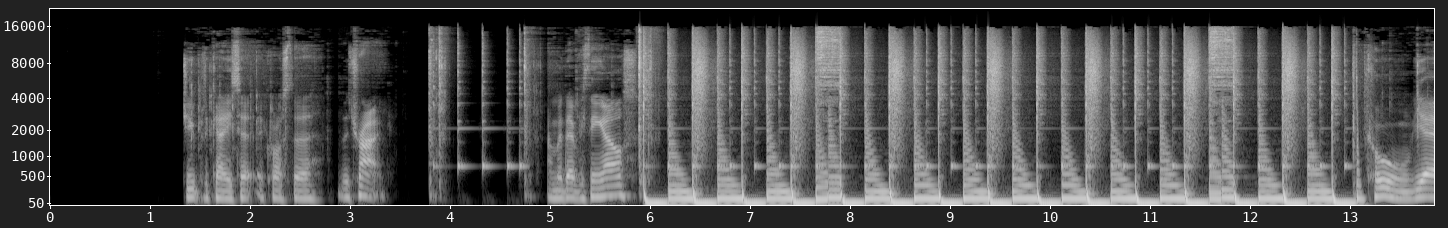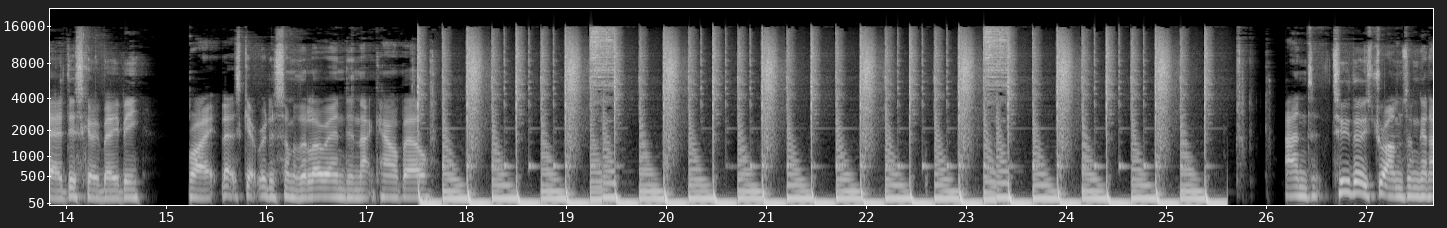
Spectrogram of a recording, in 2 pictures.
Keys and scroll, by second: 1.5 super+d, 2.2 super+d, 3.8 space, 5.9 space, 13.0 space, 13.8 super+s, 17.5 space, 25.6 space, 25.9 super+s.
